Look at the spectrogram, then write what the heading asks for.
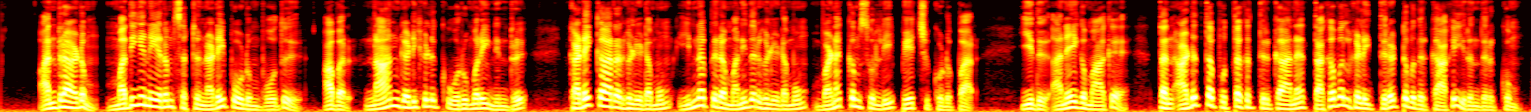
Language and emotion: Tamil, neutral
